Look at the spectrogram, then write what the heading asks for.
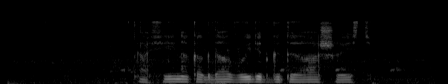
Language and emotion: Russian, neutral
